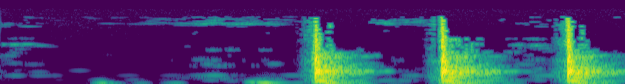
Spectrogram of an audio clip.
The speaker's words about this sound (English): The scripture says, Jesus says, behold, I stand at the door and I knock.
